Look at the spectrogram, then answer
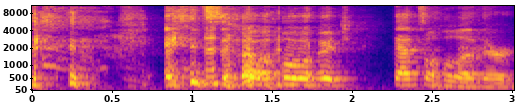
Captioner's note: laughs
